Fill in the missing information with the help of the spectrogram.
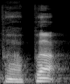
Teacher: Huruf ba tidak ada udara ya.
